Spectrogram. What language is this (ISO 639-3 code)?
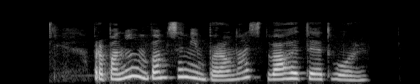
bel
